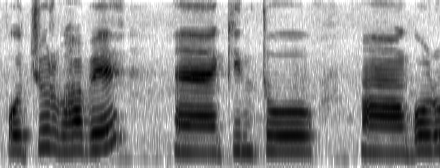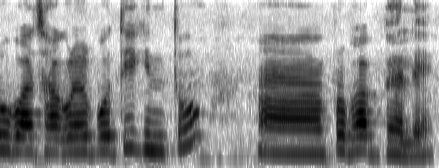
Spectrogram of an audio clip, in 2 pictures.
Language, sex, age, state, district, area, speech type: Bengali, female, 45-60, West Bengal, Bankura, urban, spontaneous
